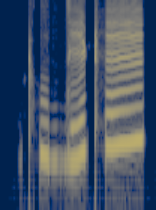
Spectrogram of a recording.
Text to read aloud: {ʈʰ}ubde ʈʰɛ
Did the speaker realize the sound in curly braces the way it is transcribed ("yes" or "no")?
yes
